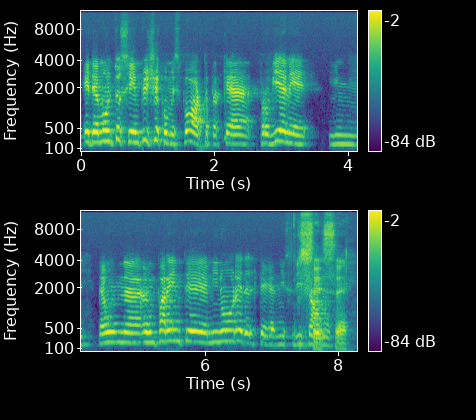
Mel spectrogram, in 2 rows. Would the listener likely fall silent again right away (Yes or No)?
No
